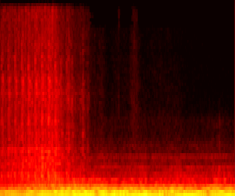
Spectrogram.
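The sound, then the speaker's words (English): A sewing machine runs while a dress is altered, giving a steady whirring motor hum that continues without a break. No voices are heard. “uses a sewing machine to alter her grandmother's dress”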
